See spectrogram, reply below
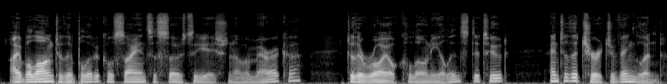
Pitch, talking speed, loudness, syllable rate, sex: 105 Hz, 180 wpm, -19 LUFS, 6.5 syllables/s, male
